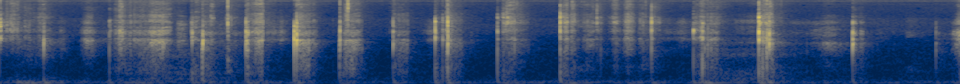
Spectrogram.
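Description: A small, empty, hollow aluminium tealight cup held in one hand is scratched and scraped with the tip of a thin wooden orange stick. The result is a quick series of bright, dry, scratchy strokes with almost no low end and barely any ring after each one.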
